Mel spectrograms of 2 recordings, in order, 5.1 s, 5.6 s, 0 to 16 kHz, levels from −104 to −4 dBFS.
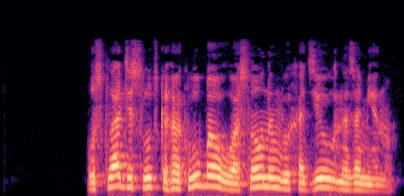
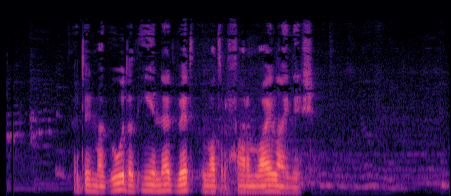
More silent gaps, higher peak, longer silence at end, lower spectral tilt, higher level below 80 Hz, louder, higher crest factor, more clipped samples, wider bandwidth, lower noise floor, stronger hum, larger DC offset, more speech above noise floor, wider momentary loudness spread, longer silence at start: neither; first, -2 dBFS vs -18 dBFS; about the same, 0.15 s vs 0.1 s; first, -8.5 dB/octave vs -6.5 dB/octave; first, -58 dBFS vs -72 dBFS; first, -16 LUFS vs -37 LUFS; about the same, 16 dB vs 20 dB; neither; second, 6.8 kHz vs 11 kHz; first, under -90 dBFS vs -69 dBFS; neither; neither; first, over 75 dB vs 33 dB; second, 6 LU vs 12 LU; first, 1.1 s vs 0.9 s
